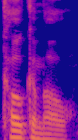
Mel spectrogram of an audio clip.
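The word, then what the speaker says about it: COCOMO: A while ago, Barry Boehm created a tool called Kokomo. Yeah, it's pronounced like the Beach Boys song, but it is unfortunately not a Caribbean island where you can go to get away from it all.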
